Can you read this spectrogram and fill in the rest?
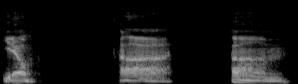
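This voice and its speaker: American male expert interview guest, lowish voice, halting and wordy delivery. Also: steady tone, sharp tone, dry recording, studio quality. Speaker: interview guest, healthcare industry executive. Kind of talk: informal expert discussion.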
